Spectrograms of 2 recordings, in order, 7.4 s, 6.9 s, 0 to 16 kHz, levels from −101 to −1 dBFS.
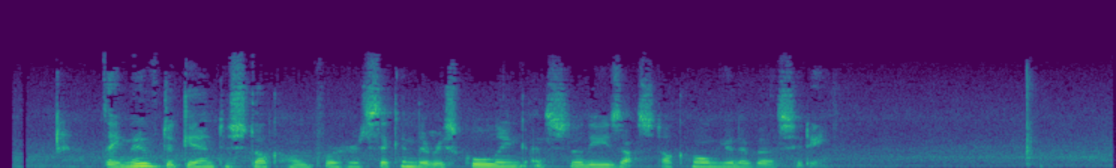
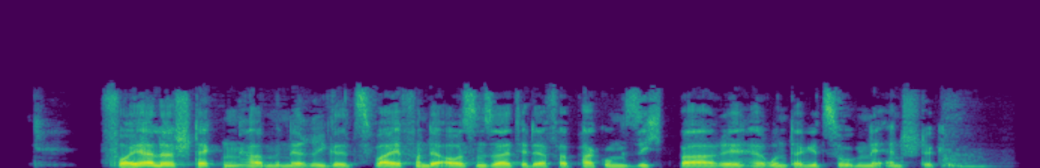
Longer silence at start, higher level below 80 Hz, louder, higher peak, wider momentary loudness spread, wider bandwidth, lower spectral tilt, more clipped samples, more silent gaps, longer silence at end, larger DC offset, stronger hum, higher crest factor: second, 0.1 s vs 0.7 s; second, -80 dBFS vs -60 dBFS; second, -29 LUFS vs -18 LUFS; second, -10 dBFS vs -2 dBFS; first, 18 LU vs 12 LU; first, 10.5 kHz vs 8 kHz; about the same, -5 dB/octave vs -5 dB/octave; neither; neither; first, 0.55 s vs 0.4 s; neither; neither; about the same, 20 dB vs 16 dB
